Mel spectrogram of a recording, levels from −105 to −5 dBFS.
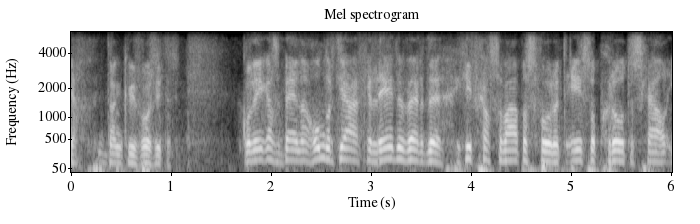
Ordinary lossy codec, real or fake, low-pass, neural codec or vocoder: Opus, 16 kbps; real; 5.4 kHz; none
